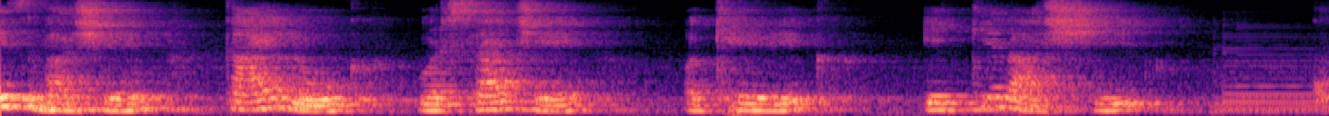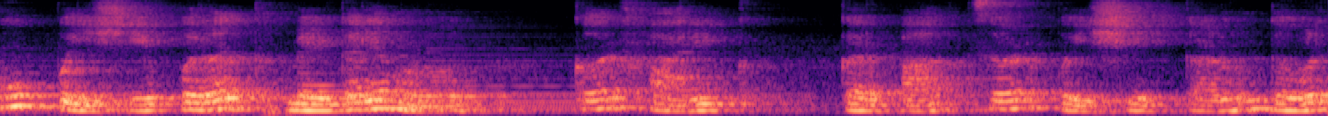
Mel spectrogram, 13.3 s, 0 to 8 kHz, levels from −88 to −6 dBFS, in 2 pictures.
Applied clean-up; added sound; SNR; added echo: none; Electric guitar / Strum; 18 dB; reverberation time 0.9 s.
